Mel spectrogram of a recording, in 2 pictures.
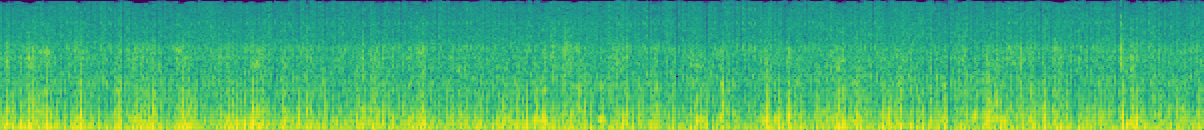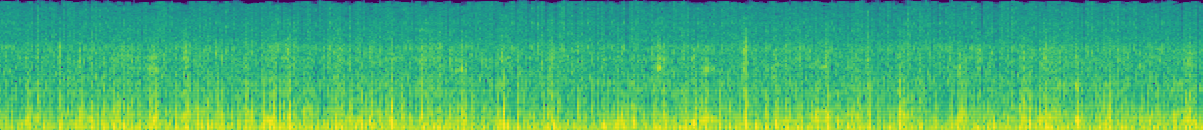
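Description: Motorcycle engine running steadily at cruising speed, heard from a helmet camera, with wind buffeting the microphone.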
